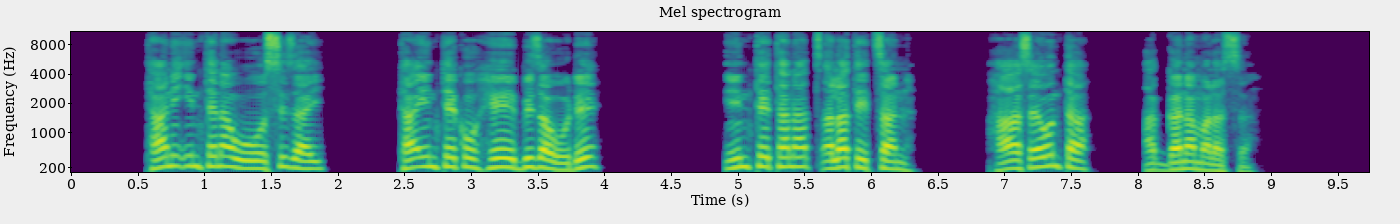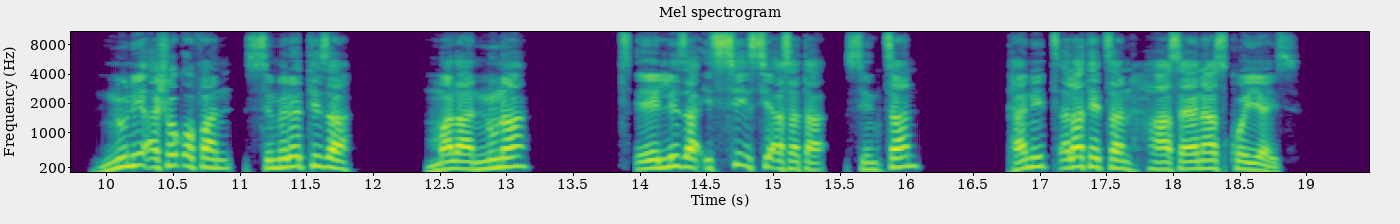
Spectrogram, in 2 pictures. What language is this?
Gamo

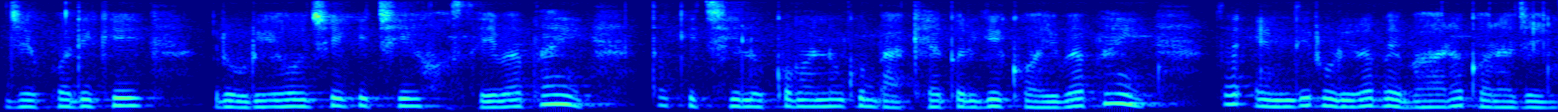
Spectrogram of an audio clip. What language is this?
Odia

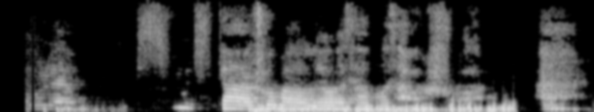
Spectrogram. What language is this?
Chinese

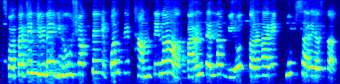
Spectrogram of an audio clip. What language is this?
Marathi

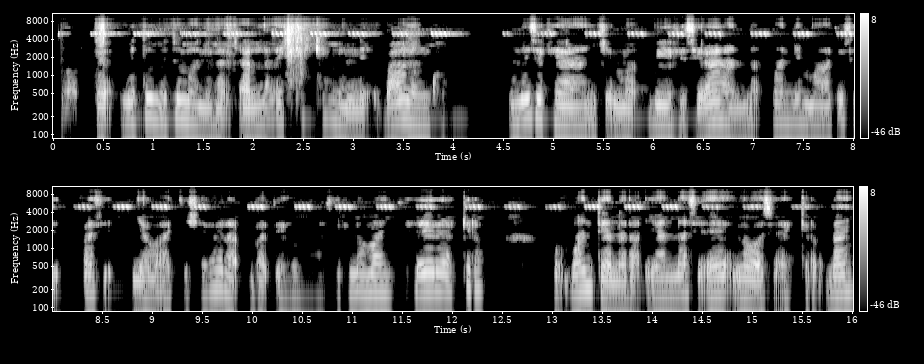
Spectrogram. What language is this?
Sidamo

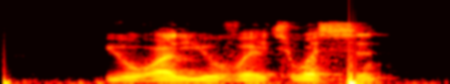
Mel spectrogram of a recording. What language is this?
Kabyle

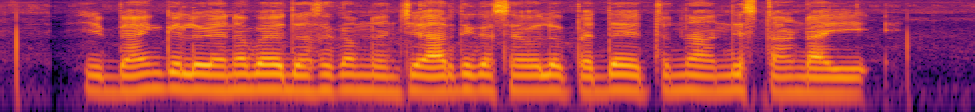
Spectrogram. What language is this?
Telugu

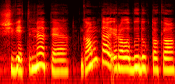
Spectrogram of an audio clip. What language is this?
Lithuanian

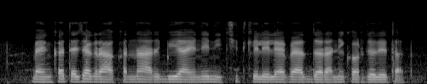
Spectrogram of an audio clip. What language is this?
Marathi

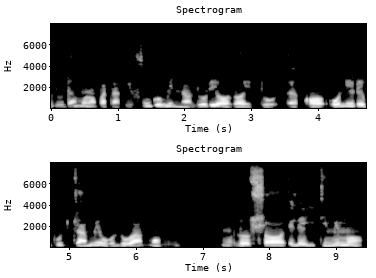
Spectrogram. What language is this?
Yoruba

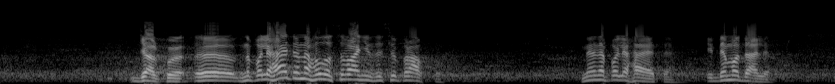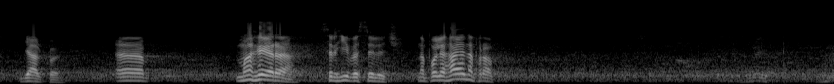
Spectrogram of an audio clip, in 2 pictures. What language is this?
Ukrainian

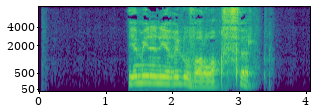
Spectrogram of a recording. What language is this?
Kabyle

